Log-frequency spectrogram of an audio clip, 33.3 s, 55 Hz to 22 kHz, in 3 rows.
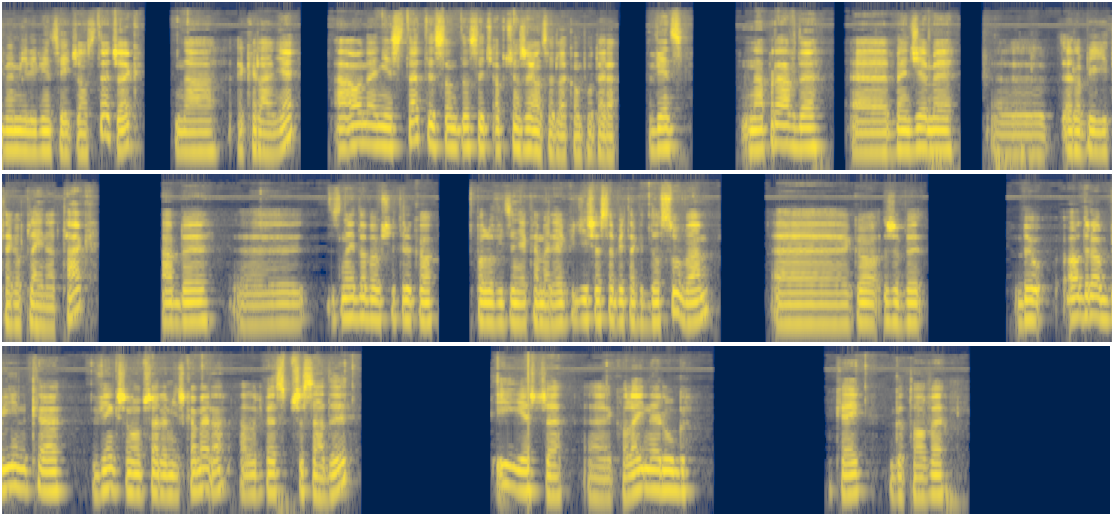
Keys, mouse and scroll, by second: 1.7 click, 3.2 click, 6.2 scroll down 1, 6.7-8.3 scroll down 2, 8.3 middle click, 9.2 KP_7, 10.2 shift+middle click, 12.1 1, 12.3 click, 13.6 click, 18.9-20.3 scroll up 5, 23.0 click, 24.5-25.0 scroll down 4, 25.5 click, 26.1 shift+middle click, 28.2 click, 30.7 click, 31.2-31.6 scroll up 3, 31.7 shift+middle click, 32.5 scroll down 2.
